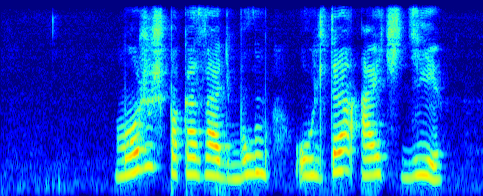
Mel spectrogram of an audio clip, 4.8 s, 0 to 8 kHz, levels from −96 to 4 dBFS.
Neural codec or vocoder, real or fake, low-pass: codec, 44.1 kHz, 7.8 kbps, DAC; fake; 7.2 kHz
